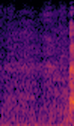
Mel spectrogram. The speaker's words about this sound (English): Bless you. Thank you.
